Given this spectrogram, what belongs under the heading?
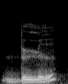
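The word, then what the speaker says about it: bleue: the end okay fanatically it doesn't exist because you don't pronounce it so you get blue as you would get for the masculine form okay but still you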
